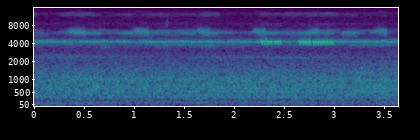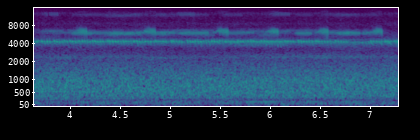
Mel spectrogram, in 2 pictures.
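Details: Continuous shrill night chorus of crickets with rhythmic higher pulses. Two brief louder chirps sound close together midway.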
